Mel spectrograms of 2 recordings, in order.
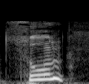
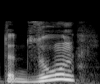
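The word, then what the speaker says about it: «цун» (琮): В частности, 2 основных типа предметов – это так называемые диски, которые по-китайски произносятся «би», и такие типа цилиндров, такие предметы, которые называются «цун». Значит, в некоторых местах их называют «дзун», и в некоторых «чхун».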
